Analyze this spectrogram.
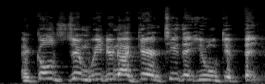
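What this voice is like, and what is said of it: Barking drill-sergeant voice. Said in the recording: “Why do you sound like a drill sergeant? ... why don't you talk to me like a real person here?”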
